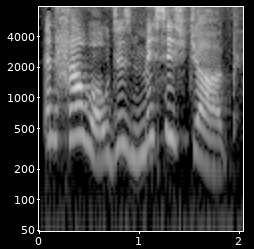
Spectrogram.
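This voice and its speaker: Storybook child, seven: high, swooping, wide-eyed and well-mannered little girl. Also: very animated, unhurried, pushed and bright, exaggerated voice. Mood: curious, polite. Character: polite curious seven-year-old little girl.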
